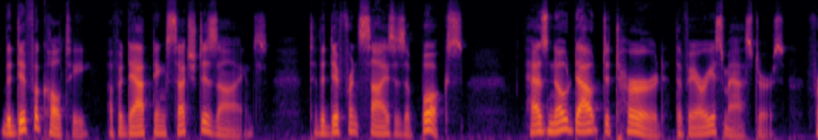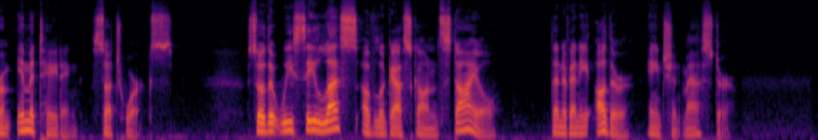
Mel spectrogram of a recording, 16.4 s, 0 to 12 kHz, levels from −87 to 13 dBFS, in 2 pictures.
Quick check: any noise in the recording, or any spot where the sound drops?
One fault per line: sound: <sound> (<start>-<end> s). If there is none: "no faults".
no faults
